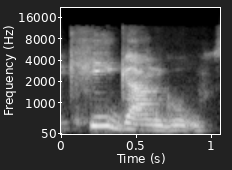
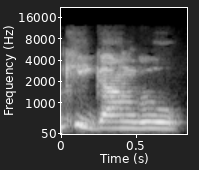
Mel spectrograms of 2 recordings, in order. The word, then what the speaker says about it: Kigangu: And in the singular, a Kigangu. So one Kigangu, many Vigangu.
